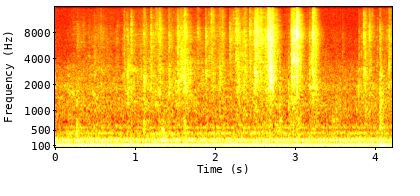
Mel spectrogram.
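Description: Football trading cards sliding against one another as a hand-held stack is flipped through: a run of soft flicks and rustles in the middle, over a steady low hum.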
